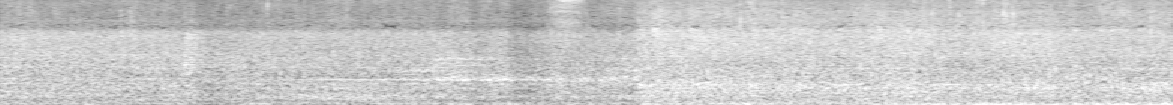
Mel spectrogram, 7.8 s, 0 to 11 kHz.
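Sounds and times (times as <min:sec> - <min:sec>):
train pulling in at a station platform: 0:00.0 - 0:07.8.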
